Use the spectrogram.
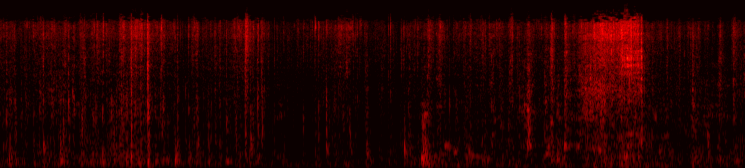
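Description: Young pigeons in a loft coo softly, half hidden under rustling, shuffling and patter from the birds moving about, all faint and fairly close.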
